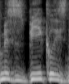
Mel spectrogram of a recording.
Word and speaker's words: Beakley: And Bettina Beckley. No questions asked. – You can't even pronounce Mrs. Beakley's name.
